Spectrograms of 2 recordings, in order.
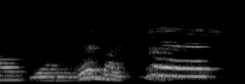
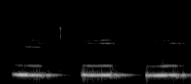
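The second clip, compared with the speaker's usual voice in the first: mock truck beeping; 9 semitones higher than usual. Imitating truck backing horn.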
